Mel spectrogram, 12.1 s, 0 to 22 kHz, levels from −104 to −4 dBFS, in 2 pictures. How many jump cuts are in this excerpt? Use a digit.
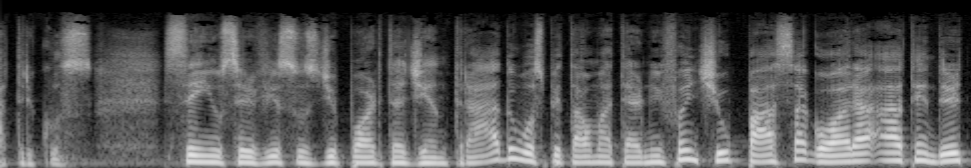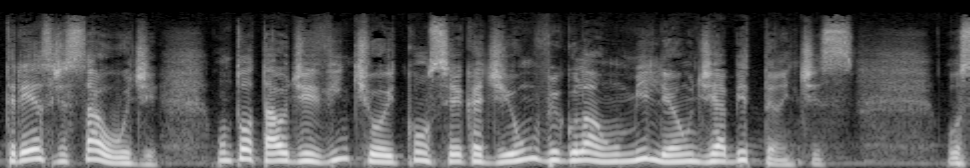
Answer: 2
